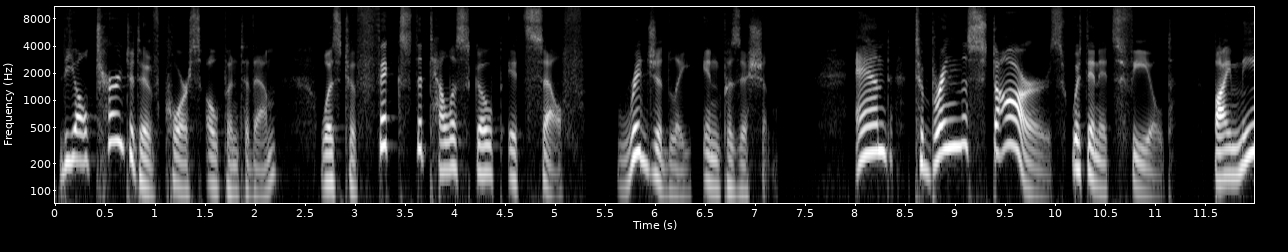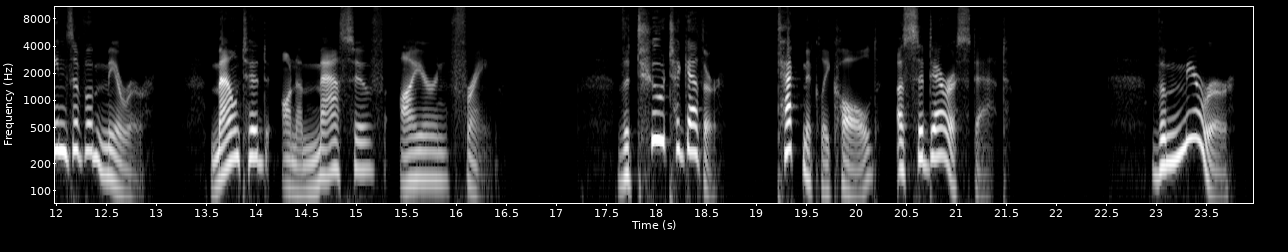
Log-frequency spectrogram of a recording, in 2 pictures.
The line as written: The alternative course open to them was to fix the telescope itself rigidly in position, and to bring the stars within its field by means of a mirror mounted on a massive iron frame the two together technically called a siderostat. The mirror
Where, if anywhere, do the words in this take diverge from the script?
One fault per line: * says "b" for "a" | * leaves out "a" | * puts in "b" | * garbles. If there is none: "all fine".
all fine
